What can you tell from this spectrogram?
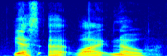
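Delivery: high, flustered sputter. Acted. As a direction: fumble for the answer, caught out. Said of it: "Engel sputtered".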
